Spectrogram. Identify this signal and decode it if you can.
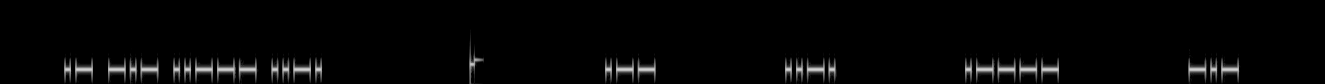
Morse code, heard as a keyed tone, about 22 wpm, spaced as for 9 wpm, 700 Hz. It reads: AK2F WF1K
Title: USA Call Signs - 4 Characters - 8x Character Spacing - 22wpm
